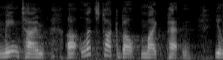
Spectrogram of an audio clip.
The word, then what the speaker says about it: Pettine: In the meantime, let's talk about Mike Pettine. You like that transition there? Again, these cheese puns will help you learn how to say the names. The new defensive coordinator, Mike Pettine, not Pettine. Mike Pettine, what do we know about him?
